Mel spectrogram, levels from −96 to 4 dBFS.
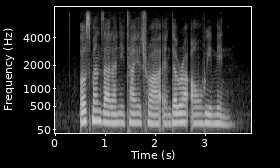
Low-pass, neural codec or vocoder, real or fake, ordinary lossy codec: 7.2 kHz; codec, 24 kHz, 0.9 kbps, WavTokenizer, medium speech release version 1; fake; none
